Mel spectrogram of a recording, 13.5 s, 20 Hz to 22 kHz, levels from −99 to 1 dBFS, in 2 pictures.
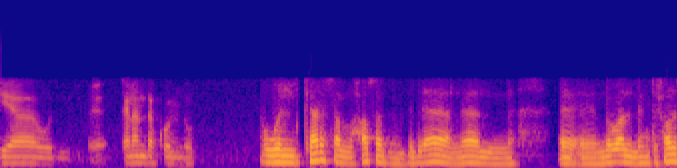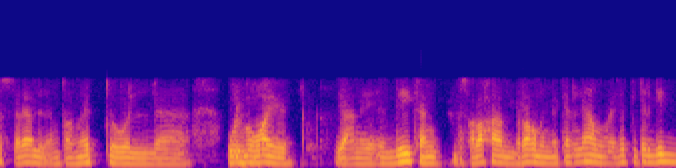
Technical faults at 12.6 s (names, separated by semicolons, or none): none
